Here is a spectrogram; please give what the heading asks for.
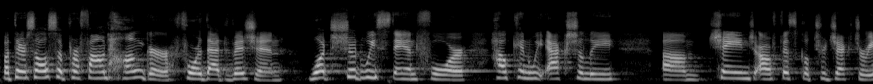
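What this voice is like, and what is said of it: German accent. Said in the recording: “I have an accent, ... I hail from the land of BMW, Bavaria, Germany.”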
